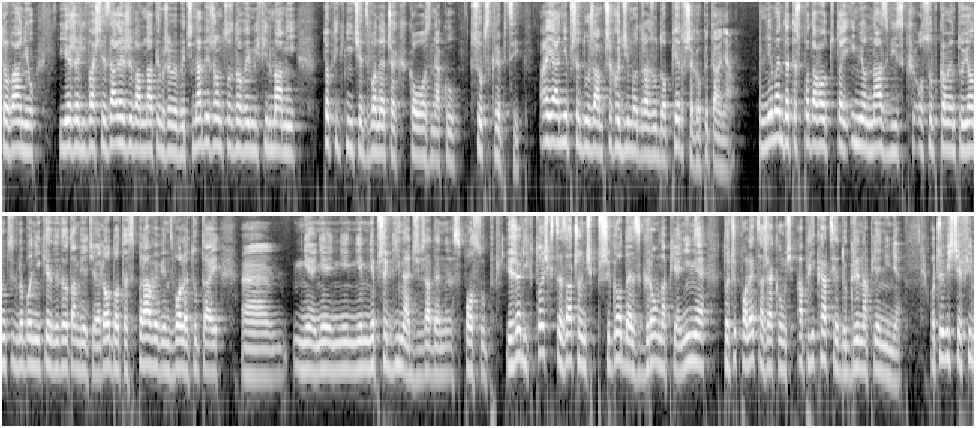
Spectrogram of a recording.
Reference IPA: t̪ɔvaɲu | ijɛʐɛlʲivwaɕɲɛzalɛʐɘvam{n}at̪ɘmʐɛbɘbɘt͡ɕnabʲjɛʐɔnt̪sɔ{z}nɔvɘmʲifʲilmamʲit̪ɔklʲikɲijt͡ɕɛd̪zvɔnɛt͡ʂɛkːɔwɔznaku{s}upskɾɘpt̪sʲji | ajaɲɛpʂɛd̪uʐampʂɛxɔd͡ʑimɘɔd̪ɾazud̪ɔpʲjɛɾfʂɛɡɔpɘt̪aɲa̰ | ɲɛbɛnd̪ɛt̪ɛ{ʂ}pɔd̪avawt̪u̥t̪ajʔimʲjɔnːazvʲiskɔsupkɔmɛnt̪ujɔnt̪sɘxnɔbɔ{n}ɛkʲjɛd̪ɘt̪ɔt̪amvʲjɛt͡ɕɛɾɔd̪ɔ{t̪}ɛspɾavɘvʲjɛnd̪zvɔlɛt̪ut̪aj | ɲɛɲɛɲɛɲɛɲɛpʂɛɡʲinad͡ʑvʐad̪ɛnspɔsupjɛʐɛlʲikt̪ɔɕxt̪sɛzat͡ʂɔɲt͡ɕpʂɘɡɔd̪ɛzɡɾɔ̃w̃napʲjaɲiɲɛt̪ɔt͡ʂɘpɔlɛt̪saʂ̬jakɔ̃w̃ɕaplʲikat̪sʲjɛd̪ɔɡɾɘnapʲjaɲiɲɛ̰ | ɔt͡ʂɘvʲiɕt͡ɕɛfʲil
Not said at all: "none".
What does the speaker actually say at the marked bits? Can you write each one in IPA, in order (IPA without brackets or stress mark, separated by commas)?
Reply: n, z, s, ʂ, ɲ, t̪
